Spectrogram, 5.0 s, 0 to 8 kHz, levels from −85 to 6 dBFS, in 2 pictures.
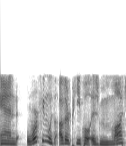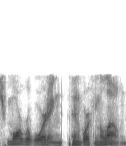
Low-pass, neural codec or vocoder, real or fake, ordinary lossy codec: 7.2 kHz; codec, 16 kHz, 2 kbps, X-Codec, WavLM features, trained on Multilingual LibriSpeech; fake; AAC, 16 kbps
